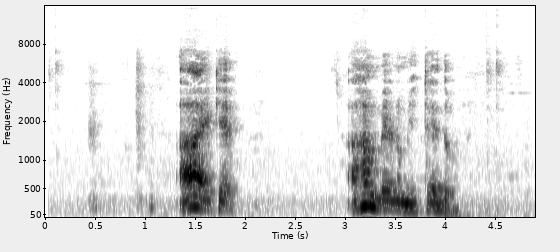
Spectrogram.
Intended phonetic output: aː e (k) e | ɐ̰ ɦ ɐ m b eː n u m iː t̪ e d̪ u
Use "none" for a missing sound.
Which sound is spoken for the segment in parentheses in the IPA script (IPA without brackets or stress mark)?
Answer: k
